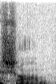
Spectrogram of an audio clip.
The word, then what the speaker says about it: chambre: La frase fue, je suis dans ma chambre.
